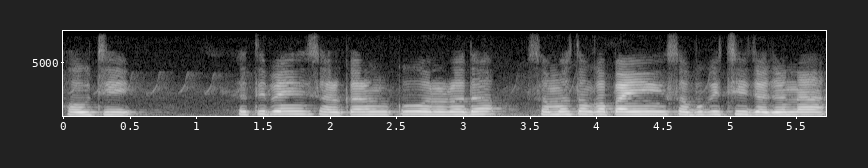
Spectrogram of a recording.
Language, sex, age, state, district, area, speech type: Odia, female, 18-30, Odisha, Mayurbhanj, rural, spontaneous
